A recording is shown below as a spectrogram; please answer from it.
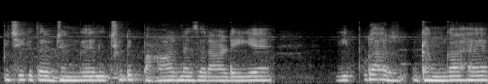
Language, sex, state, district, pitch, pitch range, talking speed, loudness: Hindi, female, Bihar, Katihar, 190 Hz, 185-200 Hz, 170 wpm, -15 LUFS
